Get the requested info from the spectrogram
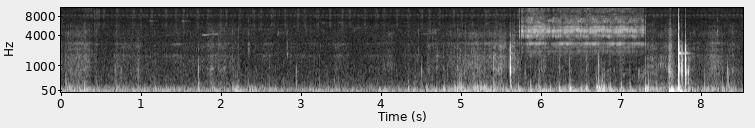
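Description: Scattered light clicks and knocks while a fish is played on a fly rod. About six seconds in, a fly reel's click ratchet buzzes for about a second and a half, and a brief loud sound follows near the end.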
